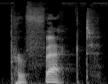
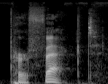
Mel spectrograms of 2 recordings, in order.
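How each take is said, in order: First: The stress is on the second syllable. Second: The same.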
